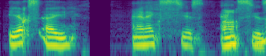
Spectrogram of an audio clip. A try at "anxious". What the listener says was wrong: No, I think I disagree with you. I think it's the first syllable. Anxious. Anxious. Anxious. Anxious. Anxious. Anxious.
